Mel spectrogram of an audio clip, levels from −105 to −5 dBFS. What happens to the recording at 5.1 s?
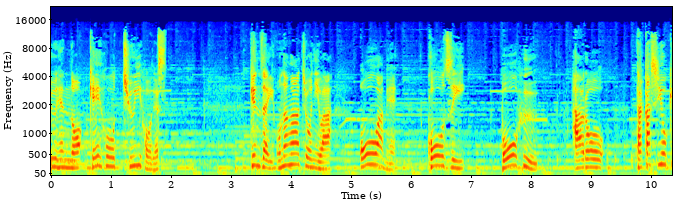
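Nothing goes wrong at 5.1 s; the audio runs through that moment intact, with no dropout, click or other fault to be heard.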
